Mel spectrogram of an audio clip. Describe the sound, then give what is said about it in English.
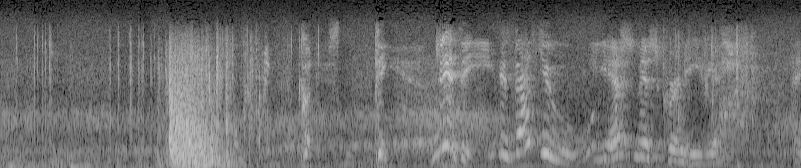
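A door is blown open by strong wind with a loud, rushing crash of noise, settling into muffled bumps, then people start talking. “The wind nearly blew the door off its hinges.”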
